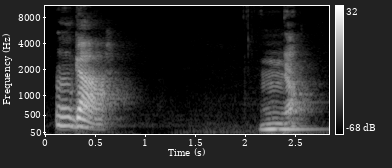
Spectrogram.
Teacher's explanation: the back of your tongue is high, and it feels like the back of the throat shuts down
